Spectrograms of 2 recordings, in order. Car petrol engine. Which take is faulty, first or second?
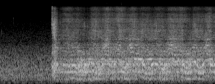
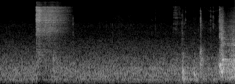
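first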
